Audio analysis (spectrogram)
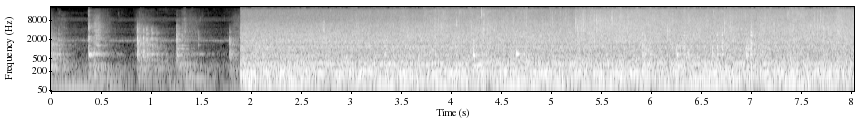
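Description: Leeks hiss and sizzle in a hot pan, a loud steady frying roar that starts abruptly after a few sharp knocks.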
